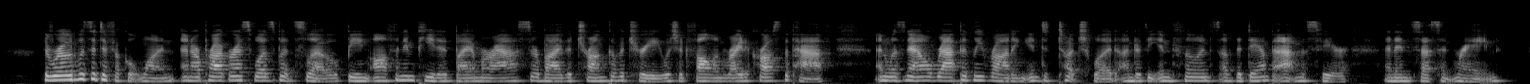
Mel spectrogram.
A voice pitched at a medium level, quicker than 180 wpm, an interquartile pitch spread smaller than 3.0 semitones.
Yes: medium, 165 Hz; average, 190 wpm; narrow, 2.6 semitones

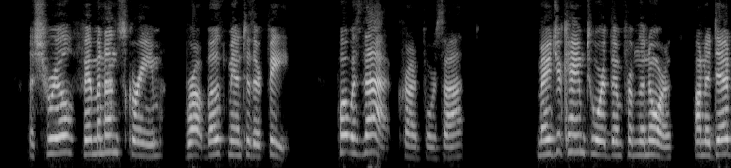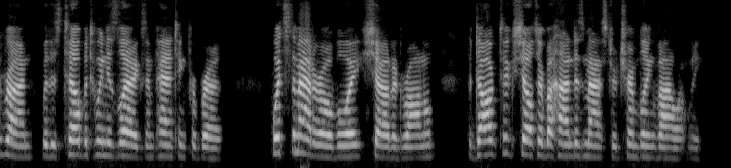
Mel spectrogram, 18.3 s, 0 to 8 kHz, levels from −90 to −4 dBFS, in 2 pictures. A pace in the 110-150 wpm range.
No: average, 170 wpm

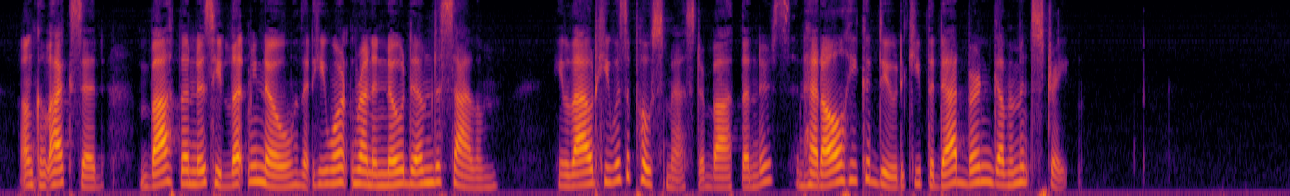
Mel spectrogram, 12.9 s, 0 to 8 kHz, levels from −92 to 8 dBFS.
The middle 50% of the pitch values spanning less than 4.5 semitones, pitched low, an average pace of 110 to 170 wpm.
No: average, 3.9 semitones; high, 190 Hz; average, 165 wpm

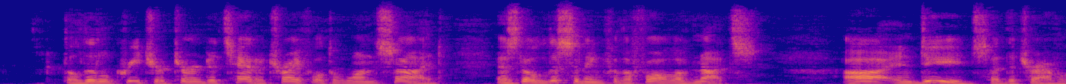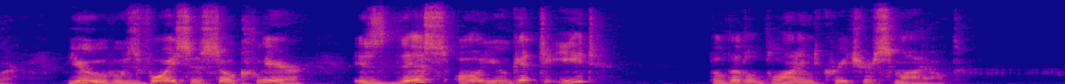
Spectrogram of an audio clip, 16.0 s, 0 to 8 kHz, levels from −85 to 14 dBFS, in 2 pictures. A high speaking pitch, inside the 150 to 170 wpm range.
No: low, 135 Hz; average, 160 wpm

